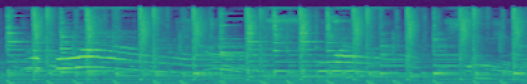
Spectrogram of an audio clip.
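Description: Background music with a steady beat, with long pitched tones gliding downward over it.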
